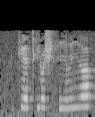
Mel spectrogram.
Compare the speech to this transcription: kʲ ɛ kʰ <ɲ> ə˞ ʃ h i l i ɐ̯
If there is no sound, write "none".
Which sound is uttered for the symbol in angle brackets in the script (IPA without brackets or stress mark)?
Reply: j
